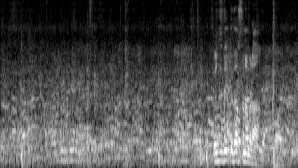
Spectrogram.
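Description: A large knife knocks against a wooden chopping block.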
